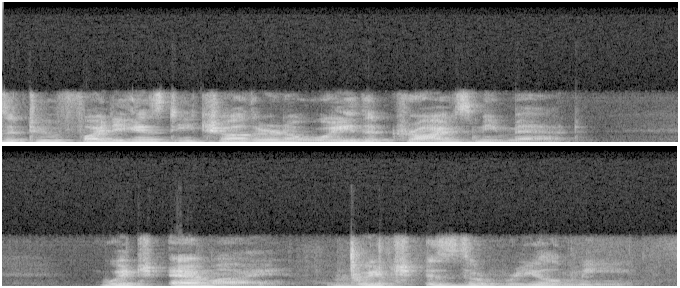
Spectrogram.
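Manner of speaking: ordinary talk, nothing marked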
